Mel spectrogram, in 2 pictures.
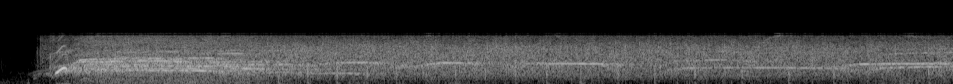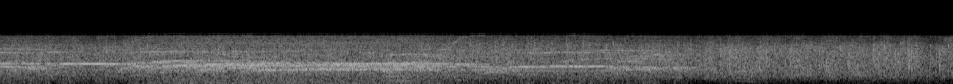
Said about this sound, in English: we can clap for all the celebrities that already got it that we don't even know, we can clap for you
